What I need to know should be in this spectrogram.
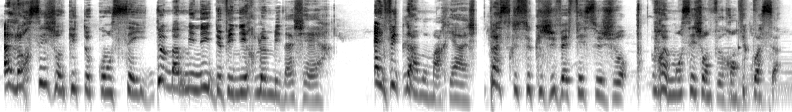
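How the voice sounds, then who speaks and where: A headstrong young village woman in a French film dub, speaks in a defiant, insistent way. Her voice is high and very animated, with faint music beneath it. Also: a little fast, husky. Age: young adult. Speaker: dubbing actor.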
